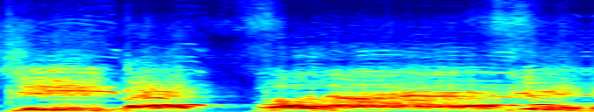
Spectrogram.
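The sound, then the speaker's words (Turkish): A large crowd of healthcare workers who gathered at Istanbul Faculty of Medicine in Çapa, Istanbul, Turkey, chants in unison during a protest march. Loud, rhythmic shouted phrases come with a brief dip between bursts, the voices blending into a dense, sustained roar. “Çapa'da İstanbul Tıp Fakültesi'nde toplanan sağlık çalışanları protesto yürüyüşü düzenliyor.”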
